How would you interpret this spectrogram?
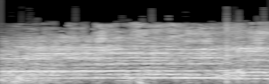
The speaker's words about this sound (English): I don't know if you heard that bike there, but that was Ellison on the WCM. It has a considerably different note than any of the other motorcycles.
